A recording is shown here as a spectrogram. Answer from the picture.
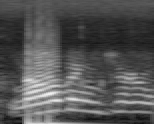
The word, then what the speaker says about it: Novinger: Novington, Missouri, in my grandmother's bedroom. – How do you spell that, Novington? – N-O-V-I-N-G-E-R. – Novinger. Interesting. – Novinger. – I-N-G-E-R.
